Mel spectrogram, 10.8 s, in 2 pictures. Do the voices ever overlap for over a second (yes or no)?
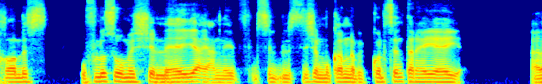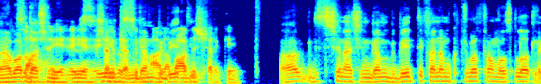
yes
